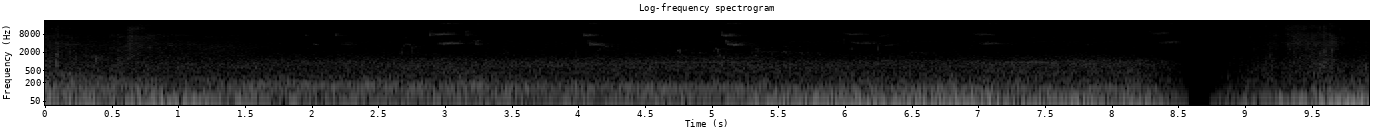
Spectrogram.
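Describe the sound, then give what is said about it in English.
Many short, high seep and tick calls from a passing fall migration flock of small songbirds in the Niagara region sound scattered and fairly faint over a steady background hiss and low rumble. The flock includes sparrows, warblers such as a yellow-rumped warbler, blue jays and flickers. There is a brief dropout near the end. “As you can hear, there's a lot of seeping sounds and ticks and things like that.”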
